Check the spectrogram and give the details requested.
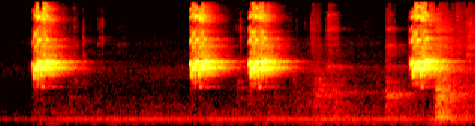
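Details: Budgerigar nestling at the middle stage, a pet calling for attention: four loud harsh squawks, two in quick succession, with soft chatter and a rustling noise near the end.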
